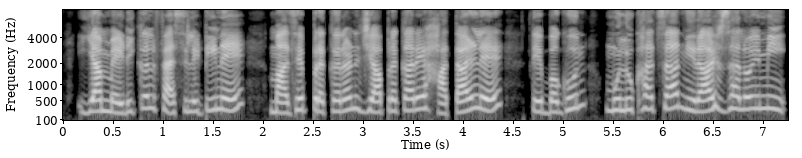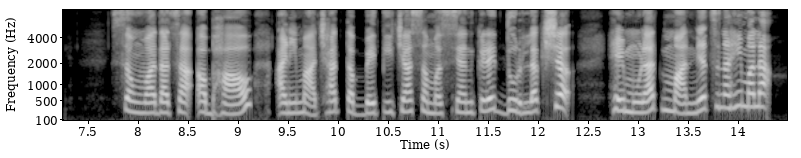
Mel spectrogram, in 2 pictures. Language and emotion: Marathi, disgusted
